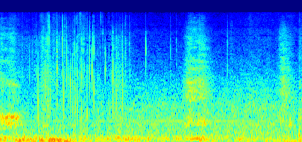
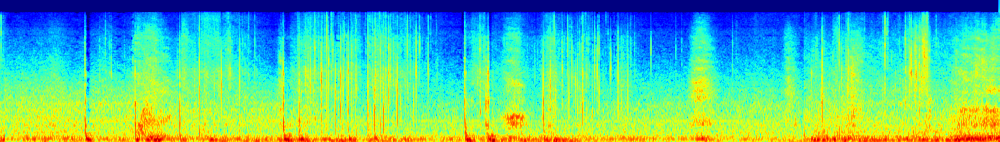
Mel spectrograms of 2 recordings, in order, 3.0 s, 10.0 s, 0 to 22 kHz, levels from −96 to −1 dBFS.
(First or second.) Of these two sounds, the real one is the first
